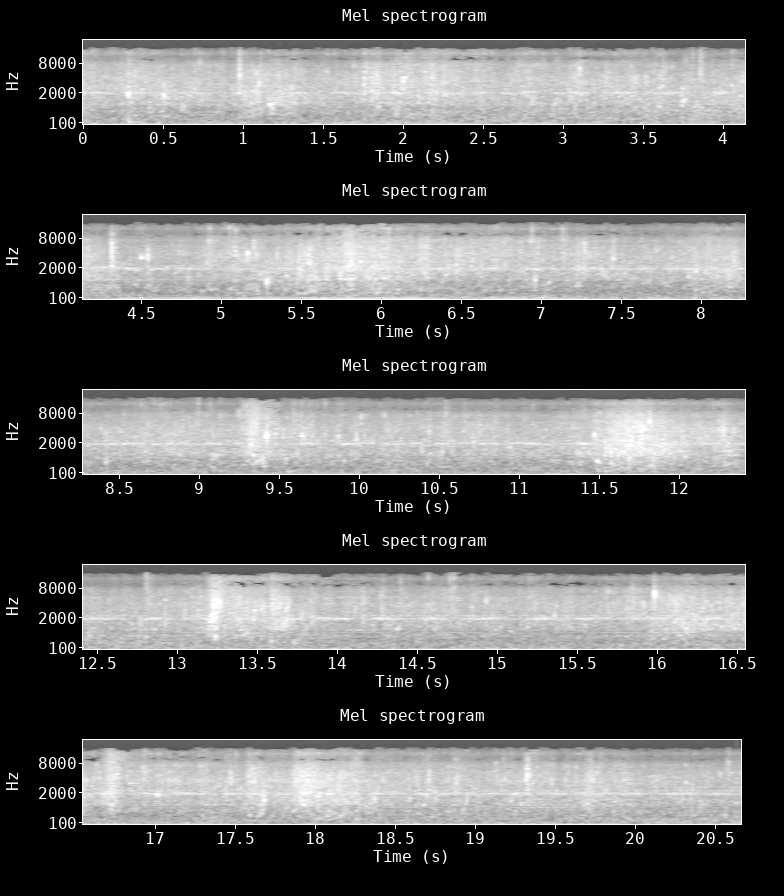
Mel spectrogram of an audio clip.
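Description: Small waves lapping and splashing against a rocky shoreline, with wind on the microphone and a low steady hum underneath.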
